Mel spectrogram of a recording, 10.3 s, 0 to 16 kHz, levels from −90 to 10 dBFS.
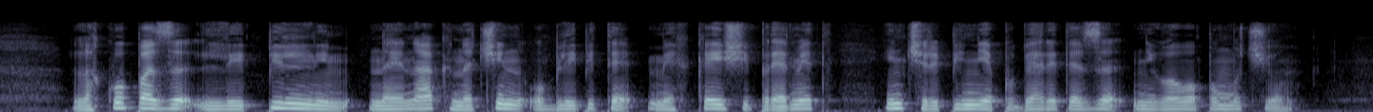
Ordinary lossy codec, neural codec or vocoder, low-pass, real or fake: none; none; 7.2 kHz; real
